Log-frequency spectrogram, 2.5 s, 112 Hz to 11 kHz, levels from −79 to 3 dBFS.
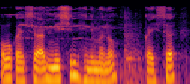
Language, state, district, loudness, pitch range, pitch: Kokborok, Tripura, West Tripura, -16 LUFS, 120-145 Hz, 125 Hz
